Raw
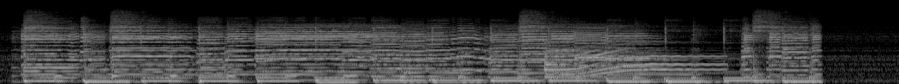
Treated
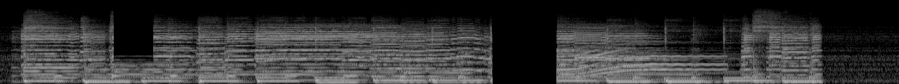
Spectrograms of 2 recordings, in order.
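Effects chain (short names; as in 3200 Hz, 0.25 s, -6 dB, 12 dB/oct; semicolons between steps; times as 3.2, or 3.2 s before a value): 1.13–1.54 steep low-pass 920 Hz 48 dB/oct; 4.92–5.57 mute; gain +1.5 dB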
